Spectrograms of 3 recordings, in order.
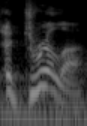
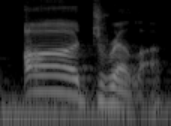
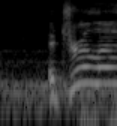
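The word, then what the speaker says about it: Idrila: It's Adrilla, not Adrilla.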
